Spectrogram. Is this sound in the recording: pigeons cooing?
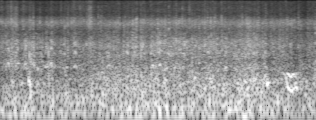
yes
